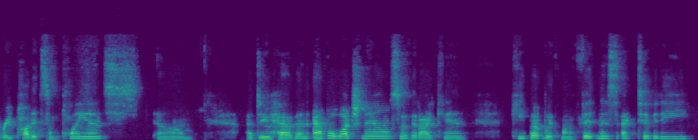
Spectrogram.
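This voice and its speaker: A woman from the southern United States with a Southern American accent, talking in a casual video diary in a folksy, halting, rambling way. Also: lowish voice, creaky. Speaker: vlogger.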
